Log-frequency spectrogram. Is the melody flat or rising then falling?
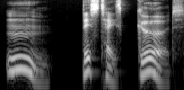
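rise-fall. The pitch rises then falls on mmm. The speaker really means it. "that rise full tone shows that I really mean it"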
